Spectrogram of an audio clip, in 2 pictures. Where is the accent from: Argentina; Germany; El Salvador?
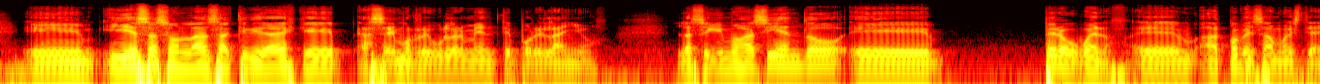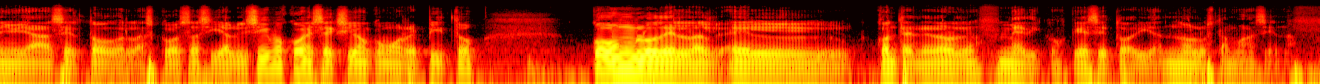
El Salvador; Guatajiagua, Morazán; now in United States; Yo soy de Morazán, de un departamento de Morazán y de un municipio que se llama Guatajiagua. De ahí soy originario.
